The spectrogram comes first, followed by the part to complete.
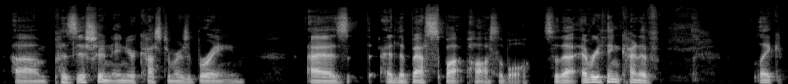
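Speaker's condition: No condition

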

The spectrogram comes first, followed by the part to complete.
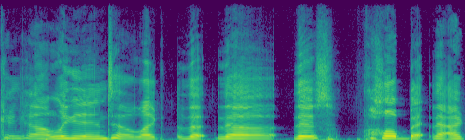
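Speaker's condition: Cerebral palsy

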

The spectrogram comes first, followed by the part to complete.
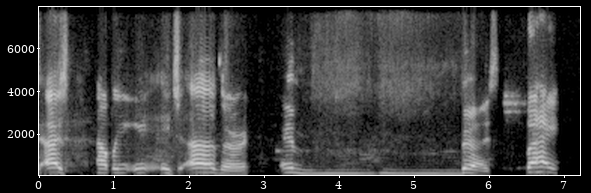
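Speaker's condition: Stuttering; stutter since at least college years, once severe, stuttered every word of first talk at OU campus ministry; stutters less than in earlier years; milder now, still stutters; prolonged sounds, blocks

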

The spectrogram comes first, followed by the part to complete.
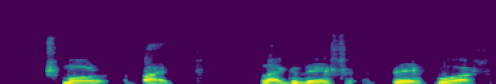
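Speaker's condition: ALS; initially diagnosed bulbar-onset, later reclassified as regular form, wheelchair user; very slow progression, many years since diagnosis; slurred or slowed speech

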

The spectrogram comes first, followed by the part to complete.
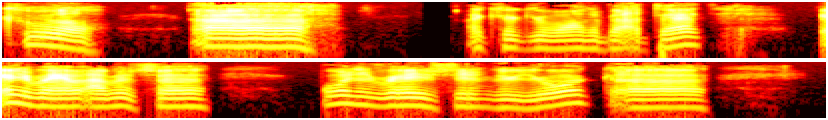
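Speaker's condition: Spinal muscular atrophy type 2; congenital, never walked or stood, lifelong wheelchair user, could not type or use computer fast enough; about 60 years since onset, uses Dragon voice to text

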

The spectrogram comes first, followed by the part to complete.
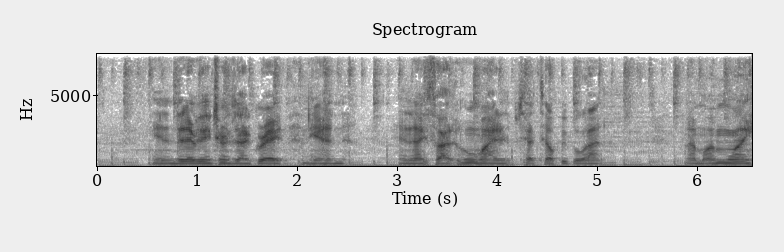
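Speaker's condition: Parkinson's disease; young onset Parkinson's, diagnosed at 29, about 30 years with disease, spinal tumor surgery, relearned walking; fall shattered arm after spinal surgery

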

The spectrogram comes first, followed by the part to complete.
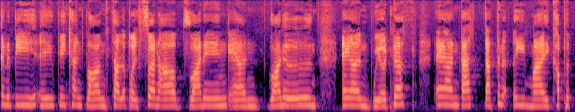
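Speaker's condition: Deafness; friend read interviewers' questions during interview, interviewers' voices dubbed in later; speaks with own voice

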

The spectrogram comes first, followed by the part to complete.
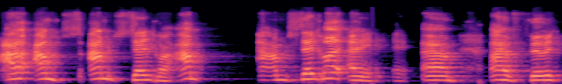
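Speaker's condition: Down syndrome; unable to talk when young; nonverbal in childhood, used sign language and communication device, now speaks publicly

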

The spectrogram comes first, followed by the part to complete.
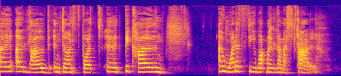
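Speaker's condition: Deafness; relies on lip reading

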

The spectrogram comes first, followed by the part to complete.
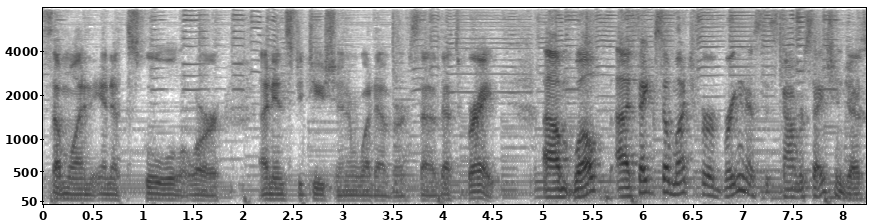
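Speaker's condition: No condition

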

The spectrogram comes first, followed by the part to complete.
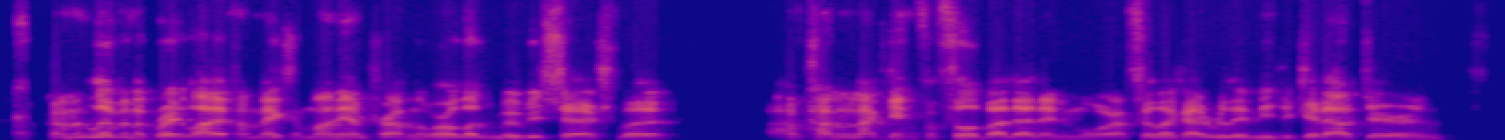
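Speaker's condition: Cleft palate, severe

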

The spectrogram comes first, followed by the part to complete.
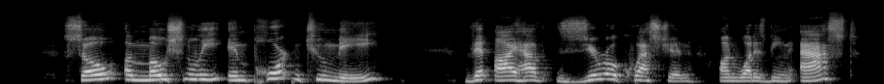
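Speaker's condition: No condition

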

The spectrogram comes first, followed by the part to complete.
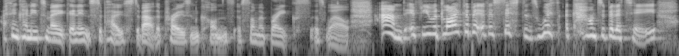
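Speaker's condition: No condition

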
